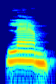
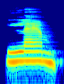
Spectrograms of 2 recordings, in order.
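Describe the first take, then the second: Both takes have the same delivery.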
